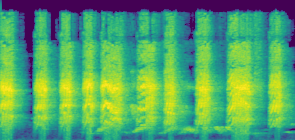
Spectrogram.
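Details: Grey-cheeked bulbul in a short run of coarse, scratchy besetan notes, each loud burst lasting about a quarter second and following closely on the last.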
